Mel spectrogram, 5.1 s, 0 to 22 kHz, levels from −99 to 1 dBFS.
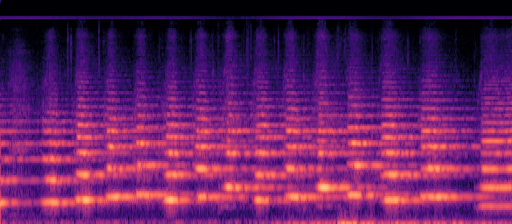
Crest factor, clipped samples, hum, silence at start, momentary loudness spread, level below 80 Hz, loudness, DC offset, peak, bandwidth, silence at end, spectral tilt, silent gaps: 16 dB; under 0.1%; none; 0 s; 6 LU; -48 dBFS; -23 LUFS; under 0.1%; -8 dBFS; 16 kHz; 0 s; -3.5 dB/octave; none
